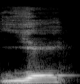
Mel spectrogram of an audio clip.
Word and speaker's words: Yehoshua: It is Yehoshua, not Jesus. Stop being lazy and train yourself to say his name, what it really is.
